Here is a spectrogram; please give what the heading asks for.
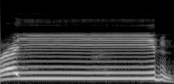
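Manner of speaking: আইন with the আ stretched very long, four to six counts; long drawn vowel. Shown as a demonstration. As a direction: hold the আ of আইন long from mid-throat. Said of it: "আটা যেন লম্বা না হয়". (আইন এর আ টেনে লম্বা করে বলা)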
